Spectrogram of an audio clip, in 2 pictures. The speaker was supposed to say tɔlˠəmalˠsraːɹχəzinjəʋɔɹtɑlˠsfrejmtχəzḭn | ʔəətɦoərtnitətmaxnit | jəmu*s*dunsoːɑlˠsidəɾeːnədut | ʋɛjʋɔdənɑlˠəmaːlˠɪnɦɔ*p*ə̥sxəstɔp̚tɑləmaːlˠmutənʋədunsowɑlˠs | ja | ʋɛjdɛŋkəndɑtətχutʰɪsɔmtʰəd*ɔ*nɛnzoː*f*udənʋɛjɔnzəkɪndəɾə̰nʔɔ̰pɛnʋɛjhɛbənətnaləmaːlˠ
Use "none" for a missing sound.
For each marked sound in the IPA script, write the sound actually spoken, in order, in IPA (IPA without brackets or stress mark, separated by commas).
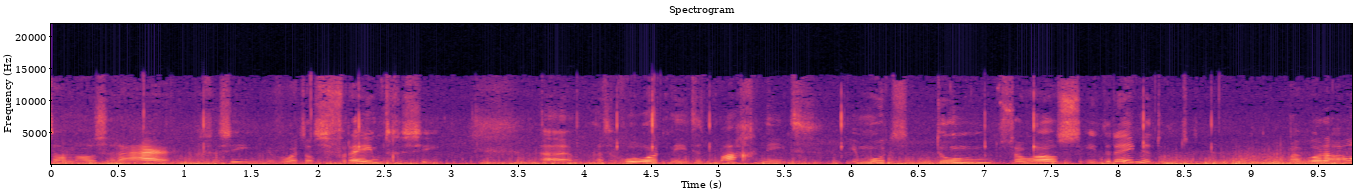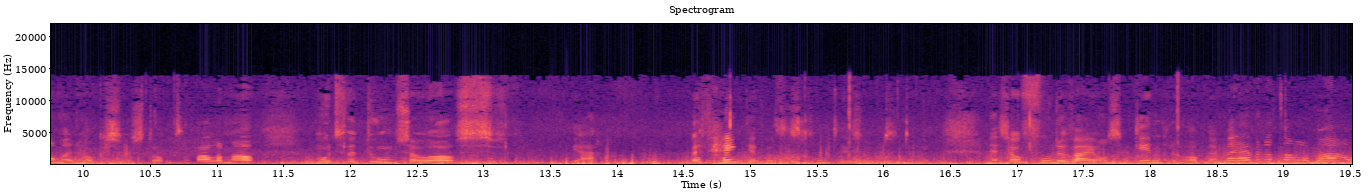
t, k, u, f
